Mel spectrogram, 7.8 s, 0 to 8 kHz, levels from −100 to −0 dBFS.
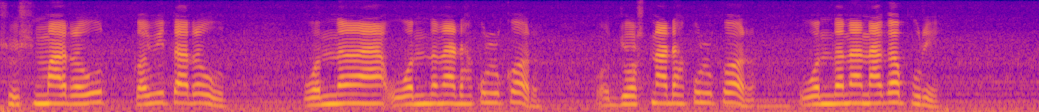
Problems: constant background noise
